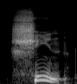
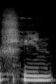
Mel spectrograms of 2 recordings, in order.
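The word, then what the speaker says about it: ש: s h and when the letter sheen comes with a dagesh on the top left of it it makes the sound of the letter s you can also call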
